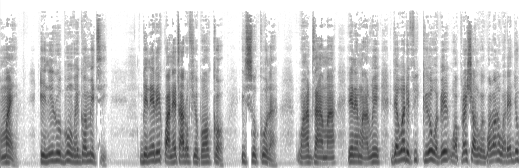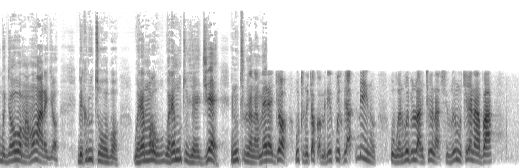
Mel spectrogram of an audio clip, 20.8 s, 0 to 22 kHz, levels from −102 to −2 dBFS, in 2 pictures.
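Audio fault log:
15.71–20.78 s: input switched to a poorer device, likely. The sound suddenly dulls, with nothing above 3.8 kHz and faint new noise far below, without a gap or level jump.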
